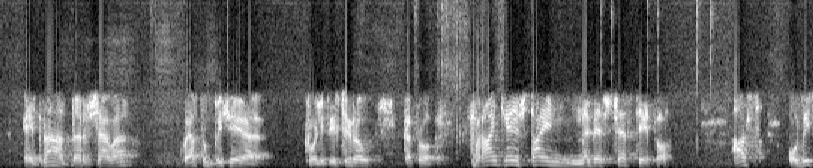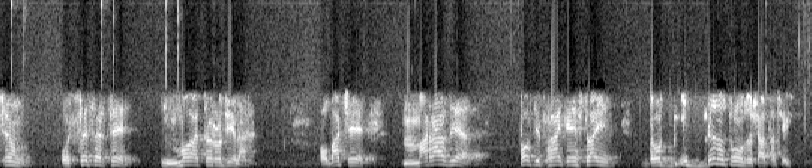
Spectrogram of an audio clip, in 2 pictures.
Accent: Sofia, Sofia City, Bulgaria; от София съм.

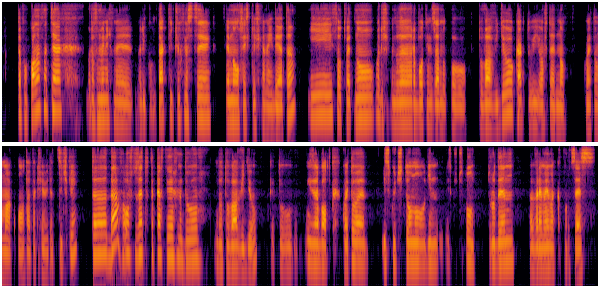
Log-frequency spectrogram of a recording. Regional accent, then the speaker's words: Burgas, Burgas Province, Bulgaria; Ние с него се познаваме доста време, тъй като и двамата сме от Бургас, в мини среди и компании сме били.

